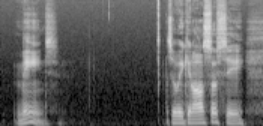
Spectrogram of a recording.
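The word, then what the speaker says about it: μήν: Interestingly, this takes you back to the Greek word for month, The ancient Greek word for month is mean, pronounced mean.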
